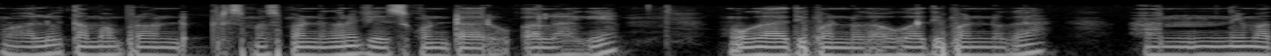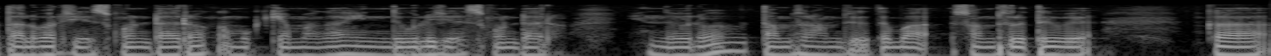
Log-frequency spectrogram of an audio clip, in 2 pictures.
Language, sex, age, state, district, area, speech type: Telugu, female, 18-30, Andhra Pradesh, West Godavari, rural, spontaneous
